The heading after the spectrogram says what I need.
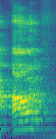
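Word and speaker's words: hour: तो जैसे यहां आवर एच ओ यू आर में एच साइलेंट है। एच बोला ही नहीं जाता।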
